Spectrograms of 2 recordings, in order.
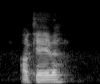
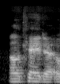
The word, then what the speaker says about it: Al-Qaeda: Is Al-Qaeda or Al-Qaeda? How do you pronounce that? – Al-Qaeda. – Al-Qaeda, okay.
